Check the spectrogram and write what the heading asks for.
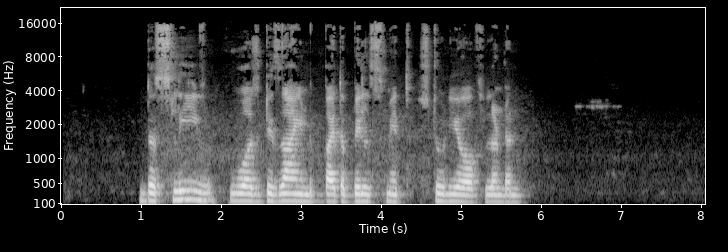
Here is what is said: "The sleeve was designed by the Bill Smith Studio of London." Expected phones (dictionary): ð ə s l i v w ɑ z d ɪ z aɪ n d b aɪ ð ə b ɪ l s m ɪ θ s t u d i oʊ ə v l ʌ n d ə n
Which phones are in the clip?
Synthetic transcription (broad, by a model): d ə s l i v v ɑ z d ɪ z aɪ n d b aɪ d ə b ɪ l s m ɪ t s t u d i oʊ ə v l ʌ n d ə n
